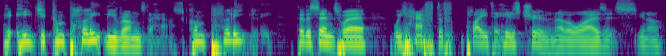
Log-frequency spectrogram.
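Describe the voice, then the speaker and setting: A man co-hosting a casual chat podcast, telling animated stories and acting out exchanges with his toddler. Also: mid-range voice, fairly quick. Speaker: podcast co-host.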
